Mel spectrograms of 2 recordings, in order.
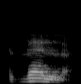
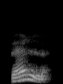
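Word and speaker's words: ذال: En revanche, quand tu prononceras la lettre vel, eh bien, ta langue doit sortir légèrement et tu dois la faire toucher tes dents, tu vois.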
